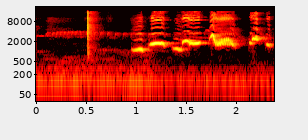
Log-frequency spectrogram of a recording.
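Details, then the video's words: White-rumped shama, its ketrek to stimulate emotion: a sharp click, then a short sequence of clear whistled notes rising to a louder, buzzier flourish over faint hum. "Ketrekan Murai Batu Untuk Merangsang Emosi"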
